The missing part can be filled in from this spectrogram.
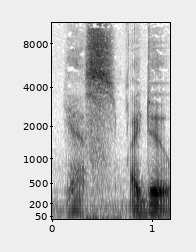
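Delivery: quiet hushed voice. Answering whether he believes Yeshua is God: whispering. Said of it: "But I always have to whisper that".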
